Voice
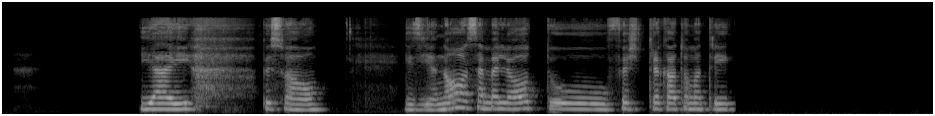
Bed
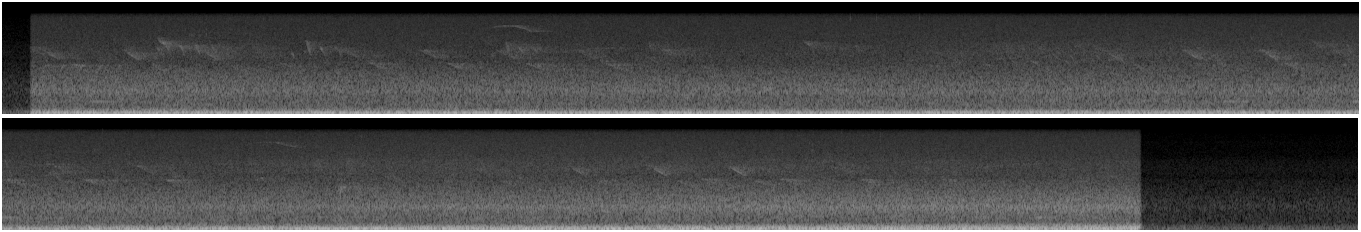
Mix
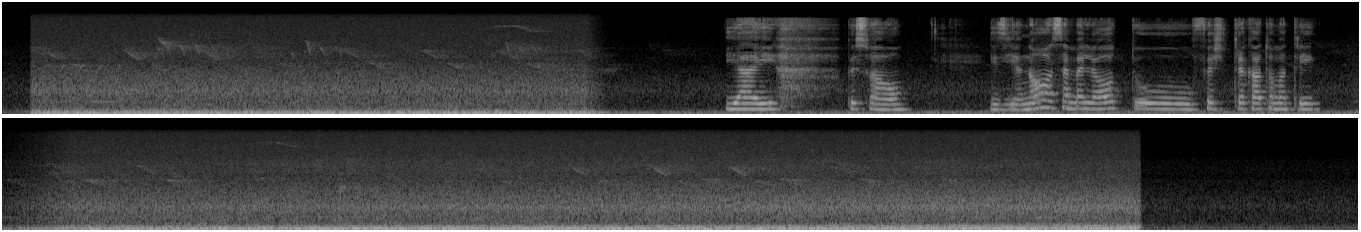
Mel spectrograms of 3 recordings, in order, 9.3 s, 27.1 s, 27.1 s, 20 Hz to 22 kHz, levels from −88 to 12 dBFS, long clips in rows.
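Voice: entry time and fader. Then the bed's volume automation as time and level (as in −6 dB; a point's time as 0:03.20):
5.85 s, 0.0 dB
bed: 0:05.84 −4.5 dB
0:06.07 −21.5 dB
0:13.44 −21.5 dB
0:14.29 −4 dB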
